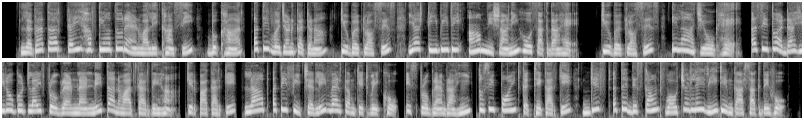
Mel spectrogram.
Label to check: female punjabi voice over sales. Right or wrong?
Right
